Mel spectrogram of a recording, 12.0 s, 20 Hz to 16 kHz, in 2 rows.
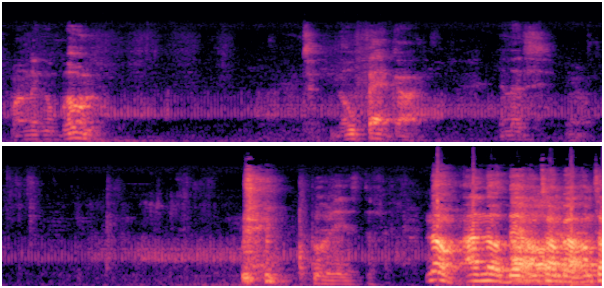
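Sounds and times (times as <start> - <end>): light steady hiss: 0.0 - 12.0.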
